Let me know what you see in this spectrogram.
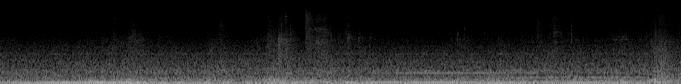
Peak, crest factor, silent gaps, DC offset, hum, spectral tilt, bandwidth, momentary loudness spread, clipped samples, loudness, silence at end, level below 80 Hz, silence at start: -18 dBFS; 14 dB; none; under 0.1%; none; -7.5 dB/octave; 12 kHz; 4 LU; under 0.1%; -33 LUFS; 0 s; -34 dBFS; 0 s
